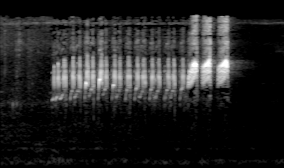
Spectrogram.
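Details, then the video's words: Songbird kept as a tutor for training white-rumped shamas delivers a rapid, high trill of about fifteen evenly spaced notes, ending in three louder, sharper notes, lasting under two seconds. "BURUNG MASTERAN UNTUK MURAI BATU"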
